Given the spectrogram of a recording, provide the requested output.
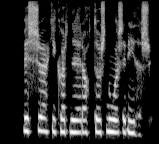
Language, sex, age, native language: Icelandic, female, 12, Icelandic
